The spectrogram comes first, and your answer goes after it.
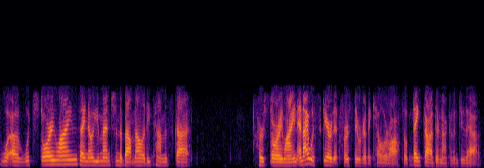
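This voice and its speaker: A woman's voice: low-pitched, a little fast, creaky, no room sound. A woman hosting a radio talk show in a casual, chatty style. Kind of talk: casual chat about TV soaps. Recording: muffled, narrow phone-like line.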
